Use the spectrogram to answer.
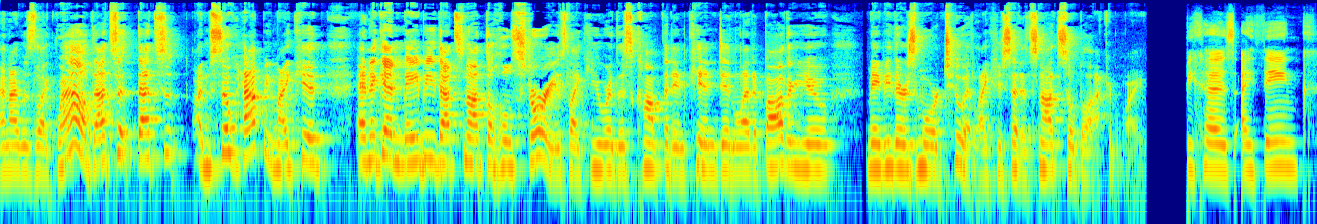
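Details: Adult woman speaking; no speech disorder.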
